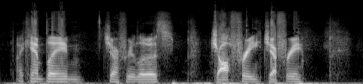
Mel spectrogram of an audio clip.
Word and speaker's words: Geoffrey: Jeffrey. It's spelled Joffrey.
